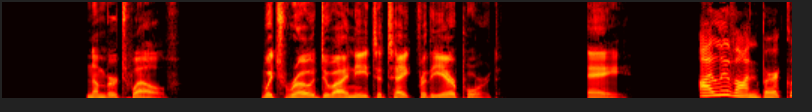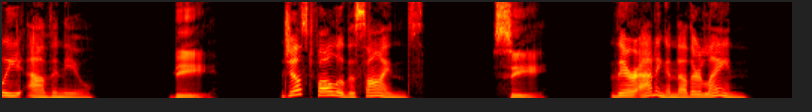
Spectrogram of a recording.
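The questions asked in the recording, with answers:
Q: Which road do I need to take for the airport?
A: B: Just follow the signs.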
